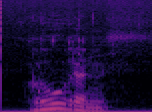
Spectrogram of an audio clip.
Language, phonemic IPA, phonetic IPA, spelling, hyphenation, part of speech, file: Dutch, /ˈrurə(n)/, [ˈruːrə(n)], roeren, roe‧ren, verb / noun, Nl-roeren.ogg
- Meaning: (verb) 1. to stir, scramble 2. to move, budge 3. touch, move (to cause emotion) 4. to play an instrument; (noun) plural of roer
